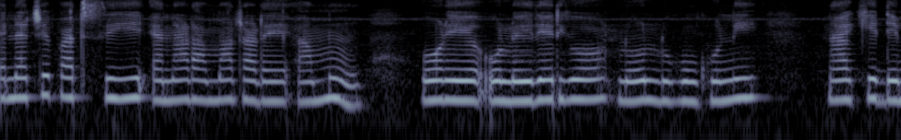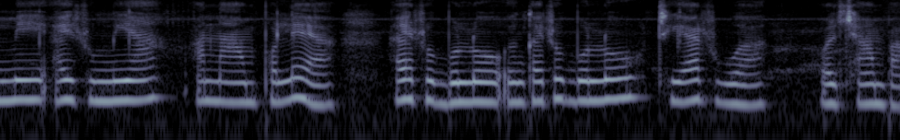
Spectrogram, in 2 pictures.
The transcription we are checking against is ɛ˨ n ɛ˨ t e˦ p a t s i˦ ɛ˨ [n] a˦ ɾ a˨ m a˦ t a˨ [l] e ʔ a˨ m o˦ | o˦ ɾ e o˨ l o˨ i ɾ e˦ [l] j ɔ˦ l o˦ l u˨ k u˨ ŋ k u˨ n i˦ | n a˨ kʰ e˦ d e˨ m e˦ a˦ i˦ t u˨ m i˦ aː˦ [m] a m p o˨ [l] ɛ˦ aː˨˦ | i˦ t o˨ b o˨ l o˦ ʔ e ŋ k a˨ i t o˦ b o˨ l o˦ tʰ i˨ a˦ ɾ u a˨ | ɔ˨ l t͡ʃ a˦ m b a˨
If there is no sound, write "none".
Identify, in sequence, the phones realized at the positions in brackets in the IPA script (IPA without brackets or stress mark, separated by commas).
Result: n, ɾ, ɾ, n, l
